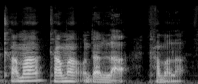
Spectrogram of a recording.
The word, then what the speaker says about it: Kamala: Aussprache einmal, ich habe es inzwischen gelernt, wir haben es häufig falsch gemacht, du gerade eben auch. Kamala Harris.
